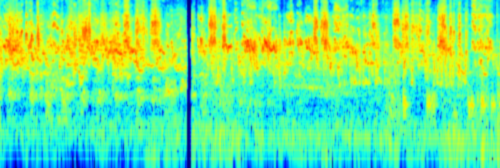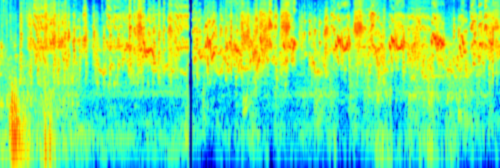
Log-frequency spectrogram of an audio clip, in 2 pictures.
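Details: Budgies chirping together: a dense, continuous mass of high, scratchy chirps and squawks overlapping throughout, with one brief low thump partway through.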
